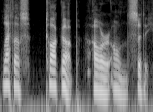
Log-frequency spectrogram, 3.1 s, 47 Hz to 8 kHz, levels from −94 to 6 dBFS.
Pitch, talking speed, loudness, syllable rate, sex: 130 Hz, 135 wpm, -18 LUFS, 3.4 syllables/s, male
